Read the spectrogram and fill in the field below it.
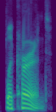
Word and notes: blackcurrant: American English

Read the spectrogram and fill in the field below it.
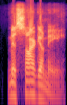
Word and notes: misogamy: American English

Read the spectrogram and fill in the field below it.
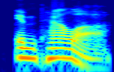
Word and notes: impala: American English

